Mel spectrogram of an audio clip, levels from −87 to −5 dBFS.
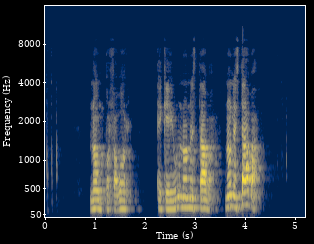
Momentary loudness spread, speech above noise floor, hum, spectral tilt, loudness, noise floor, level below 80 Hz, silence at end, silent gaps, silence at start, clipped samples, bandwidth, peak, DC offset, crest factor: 16 LU; 49 dB; none; -8 dB/octave; -18 LUFS; -66 dBFS; -70 dBFS; 0.9 s; 2.15-2.24 s; 0.9 s; under 0.1%; 7.8 kHz; 0 dBFS; under 0.1%; 20 dB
